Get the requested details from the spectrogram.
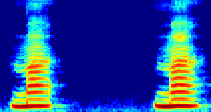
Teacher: برای یافتن مخرج حرف میم پیش از حرف میم الف مانده می خوانیم. ببینید وقتی که لبهای ما با هم رسیدند و هوا با خالیگی بینی برآمد، یعنی مخرج حرف میم این رسیدن لبها و هوا با خالیگی بینی می براید.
